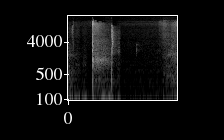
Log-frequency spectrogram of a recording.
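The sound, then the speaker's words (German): Two sharp hand claps, a fraction of a second apart, made to synchronize two separate recordings at the start of a recording, crack out against quiet background hiss, the first slightly louder than the second. No one speaks. “Ich habe genau dann geklatscht, als ich deins gehört habe.”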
